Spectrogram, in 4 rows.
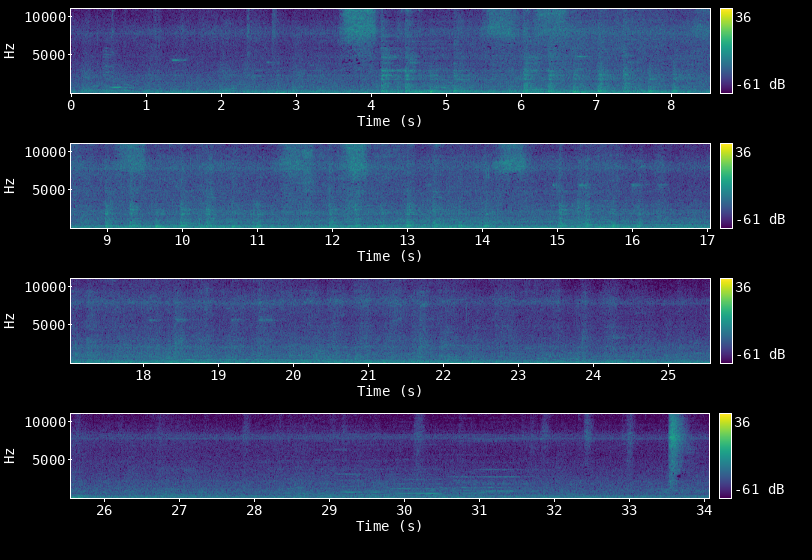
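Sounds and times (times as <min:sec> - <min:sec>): train wheels clattering on rails: 0:00.0 - 0:22.5
air hiss bursts: 0:03.6 - 0:04.2, 0:05.4 - 0:06.9, 0:08.2 - 0:09.6, 0:11.2 - 0:12.7, 0:14.0 - 0:14.8, 0:33.0 - 0:33.8.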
